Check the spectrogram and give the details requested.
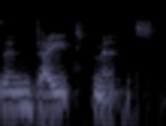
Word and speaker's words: indictment: So this word right here is pronounced as indictment.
